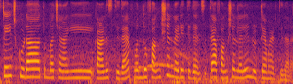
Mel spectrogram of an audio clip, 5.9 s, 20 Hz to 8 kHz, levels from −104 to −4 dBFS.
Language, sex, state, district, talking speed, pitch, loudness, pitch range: Kannada, male, Karnataka, Raichur, 135 wpm, 250 Hz, -23 LUFS, 235-275 Hz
